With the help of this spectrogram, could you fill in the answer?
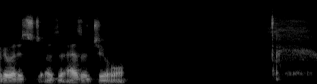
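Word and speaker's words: joule: going to have the unit of Jewel kind of pronounced like this almost kind of Jewel uh we're going to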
